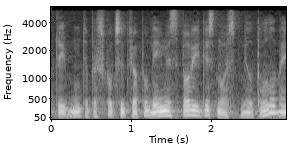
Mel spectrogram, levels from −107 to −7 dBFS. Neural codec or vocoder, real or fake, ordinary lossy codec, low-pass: codec, 16 kHz, 0.5 kbps, FunCodec, trained on LibriTTS, 25 frames a second; fake; MP3, 48 kbps; 5.4 kHz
